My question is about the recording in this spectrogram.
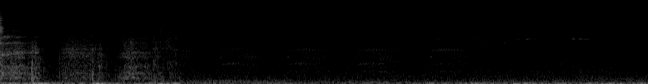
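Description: A man breathing hard after climbing a steep sand dune, two heavy breaths in the first two seconds. Then, quieter, a bird calls four times about two-thirds of a second apart, with a few thin higher notes near the end.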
